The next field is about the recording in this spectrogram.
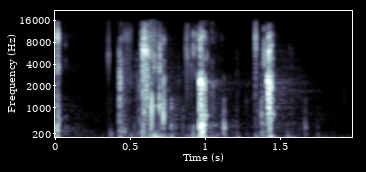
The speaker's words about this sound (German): Dann machst du ein paar Mal dieses Schmatzen raus. Also ich mache jetzt nur für die, also Jungs und Mädels, das Schmatzen, also das ist einfach nur zum Testen.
